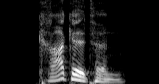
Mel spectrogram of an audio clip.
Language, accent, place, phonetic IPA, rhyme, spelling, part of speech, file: German, Germany, Berlin, [ˈkʁaːkl̩tn̩], -aːkl̩tn̩, krakelten, verb, De-krakelten.ogg
- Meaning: inflection of krakeln: 1. first/third-person plural preterite 2. first/third-person plural subjunctive II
